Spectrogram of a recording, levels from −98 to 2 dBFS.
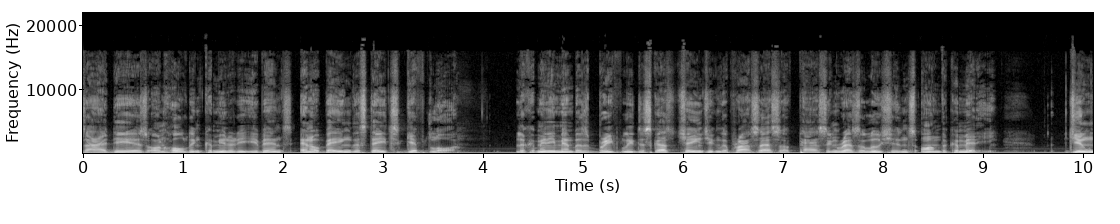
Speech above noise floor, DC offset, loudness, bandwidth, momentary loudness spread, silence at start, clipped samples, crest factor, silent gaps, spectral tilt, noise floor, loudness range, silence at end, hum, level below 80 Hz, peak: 20 dB; under 0.1%; -23 LUFS; 16.5 kHz; 6 LU; 0 s; under 0.1%; 18 dB; none; -5.5 dB/octave; -42 dBFS; 2 LU; 0 s; none; -34 dBFS; -6 dBFS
